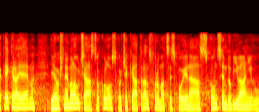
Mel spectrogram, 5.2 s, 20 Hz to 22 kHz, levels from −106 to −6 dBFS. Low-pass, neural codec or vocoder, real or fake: 7.2 kHz; codec, 16 kHz, 4 kbps, X-Codec, WavLM features, trained on Multilingual LibriSpeech; fake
